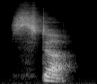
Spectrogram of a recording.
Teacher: the first syllable is pronounced uh as in the way i say stuff sta and that second syllable even though it's an a spelling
